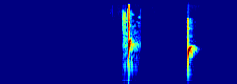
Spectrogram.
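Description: Silence, then two short cartoon-style pop sound effects about two-thirds of a second apart, as animated icons pop onto the screen.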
